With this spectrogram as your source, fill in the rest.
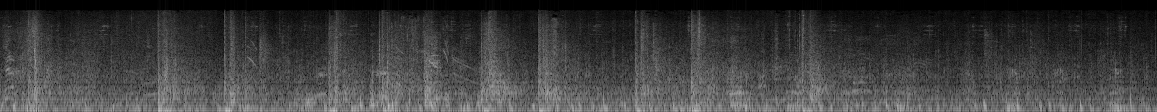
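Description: Wooden wagon wheels rattle and creak over a dirt track.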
